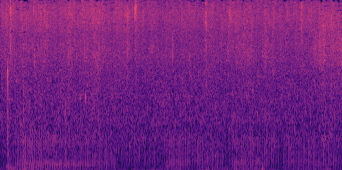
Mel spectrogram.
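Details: Domestic cat purring in a soft, pulsing low drone with faint banded tones, layered over the patter of steady rain and scattered raindrop ticks.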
